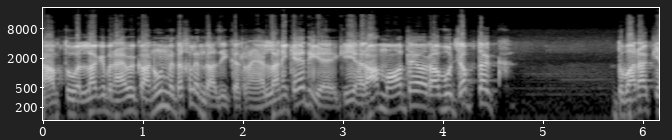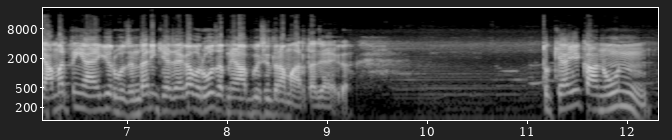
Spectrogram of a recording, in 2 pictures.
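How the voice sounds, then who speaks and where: A man's voice: on the high side, bright, forceful tone, no echo, poor audio. A man, a radio host giving an earnest, reflective monologue full of pleading rhetorical questions. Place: radio studio.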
